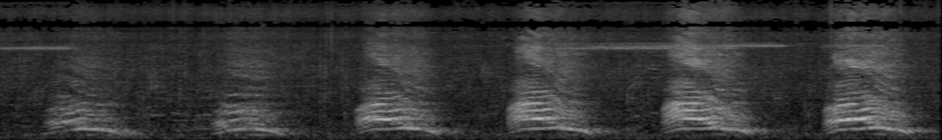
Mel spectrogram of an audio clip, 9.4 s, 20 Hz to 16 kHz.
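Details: Sasha, a captive Amur tiger at Hamamatsu Zoo, Japan, calls for her keeper on 24 September 2023 because the door will not open by itself; six hoarse, moaning calls roughly every one and a half seconds, each a rising-falling voiced burst.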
